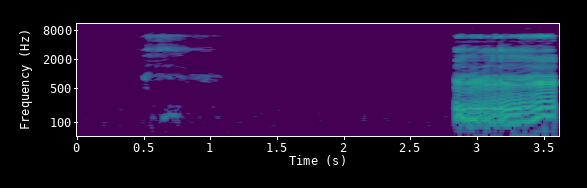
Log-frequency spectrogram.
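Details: Pug Baron resting and snoring: a soft, short snort early on, then near silence, then a sudden loud, buzzy rattling snore that starts near the end and runs to the cut.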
